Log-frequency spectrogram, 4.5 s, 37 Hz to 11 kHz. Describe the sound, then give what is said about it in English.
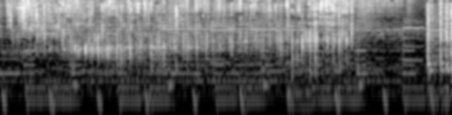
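At 5:30 a.m., water pours steadily into a dry coffee pot to refill it over a low droning hum, with a few light clinks of glass and metal as the pot is handled, then a brief rattle at the end. “Oh, the coffee pot is dry. Let me fix that.”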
